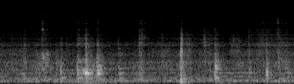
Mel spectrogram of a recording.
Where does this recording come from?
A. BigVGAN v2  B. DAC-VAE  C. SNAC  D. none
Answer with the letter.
C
